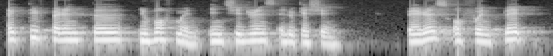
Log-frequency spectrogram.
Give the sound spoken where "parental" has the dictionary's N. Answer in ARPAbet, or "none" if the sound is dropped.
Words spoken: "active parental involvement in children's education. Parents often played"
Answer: N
